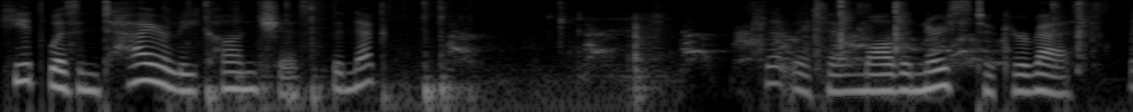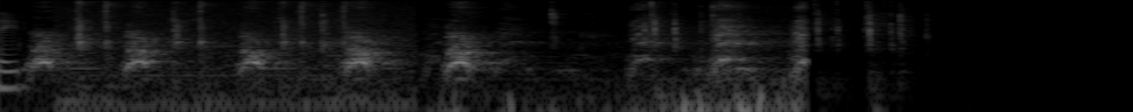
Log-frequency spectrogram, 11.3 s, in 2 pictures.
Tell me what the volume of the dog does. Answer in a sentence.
The loudness of the dog goes up.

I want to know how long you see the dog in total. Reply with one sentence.
The dog can be heard for 8 seconds in total.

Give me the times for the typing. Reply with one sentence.
The typing can be heard from 0.8 to 10.3 s.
